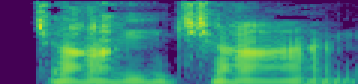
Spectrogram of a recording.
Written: chan chan

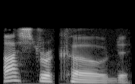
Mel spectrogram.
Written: ostracode

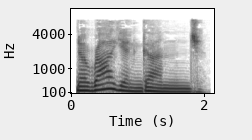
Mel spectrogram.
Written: narayanganj

